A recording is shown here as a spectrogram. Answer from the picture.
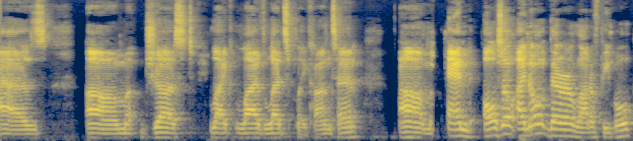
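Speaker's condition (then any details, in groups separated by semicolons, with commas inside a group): No condition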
